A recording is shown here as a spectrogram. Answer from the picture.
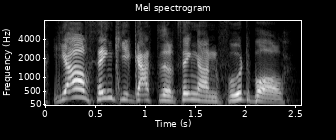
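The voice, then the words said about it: Put-on angry Irish accent. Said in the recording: “some, like, angry Irish guy who's always just like ... That's my Irish accent.”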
